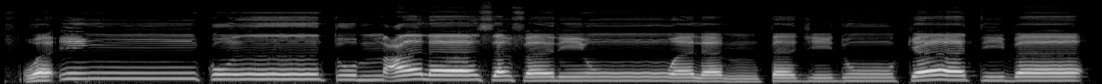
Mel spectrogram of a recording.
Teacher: kita masih lagi kekalkan nun pada gunnah di hidung. Tapi disembunyikan makhraj nun tu. Dengan hujung lidah tu tak kena langit, makhraj nun.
